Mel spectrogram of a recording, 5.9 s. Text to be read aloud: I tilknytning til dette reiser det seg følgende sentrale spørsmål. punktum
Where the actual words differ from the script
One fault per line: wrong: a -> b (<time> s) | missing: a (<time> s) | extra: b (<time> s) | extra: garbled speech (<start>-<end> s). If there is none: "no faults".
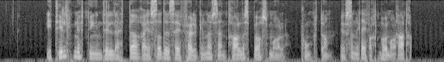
extra: garbled speech (4.5-5.5 s)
